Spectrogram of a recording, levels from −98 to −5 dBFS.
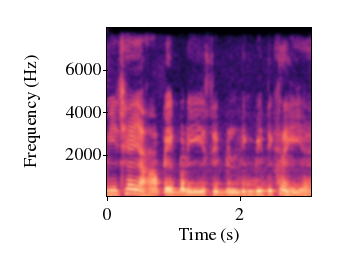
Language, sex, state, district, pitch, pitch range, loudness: Hindi, male, Haryana, Rohtak, 145 Hz, 140-175 Hz, -13 LUFS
